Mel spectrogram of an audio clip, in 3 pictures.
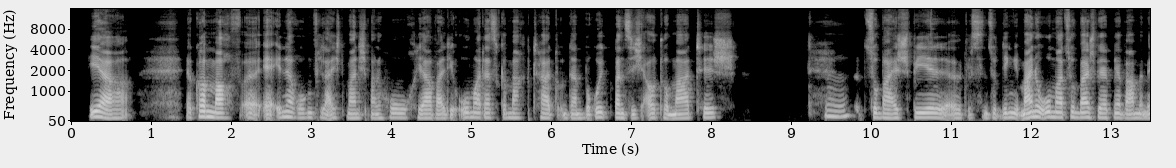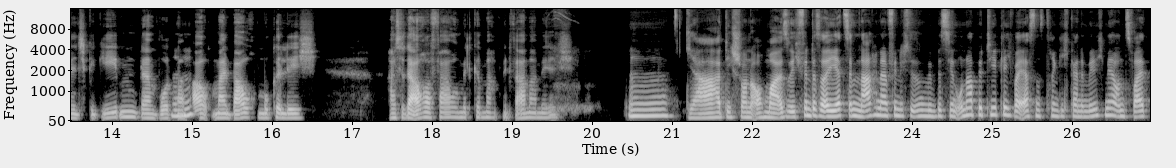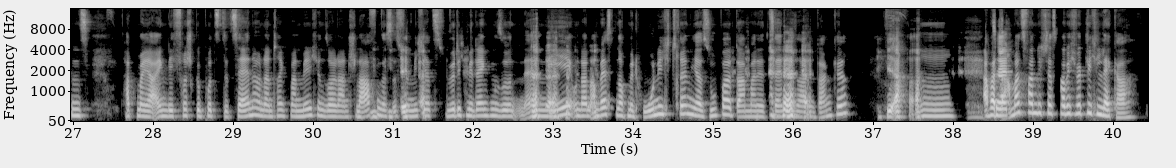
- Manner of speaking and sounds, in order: laugh; laugh; laugh; laughing while speaking: "Ja"
- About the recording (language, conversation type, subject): German, podcast, Was hilft dir wirklich beim Einschlafen?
